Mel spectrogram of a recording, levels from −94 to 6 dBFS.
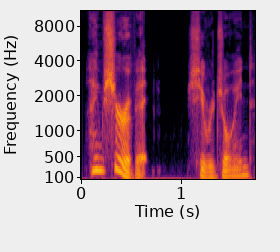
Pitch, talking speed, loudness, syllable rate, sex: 145 Hz, 240 wpm, -19 LUFS, 7.3 syllables/s, male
